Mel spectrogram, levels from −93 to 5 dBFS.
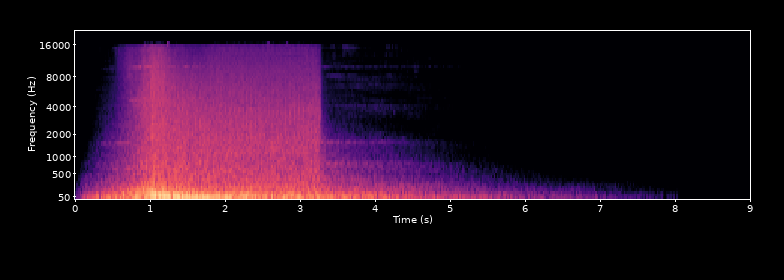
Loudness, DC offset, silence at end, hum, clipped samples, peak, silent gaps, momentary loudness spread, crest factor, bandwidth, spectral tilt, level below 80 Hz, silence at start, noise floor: -20 LUFS; under 0.1%; 4.15 s; none; under 0.1%; -2 dBFS; none; 24 LU; 20 dB; 16 kHz; -5.5 dB/octave; -22 dBFS; 0.1 s; -81 dBFS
